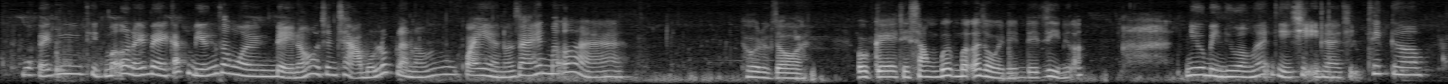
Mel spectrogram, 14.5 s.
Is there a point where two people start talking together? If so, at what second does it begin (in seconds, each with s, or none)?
none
